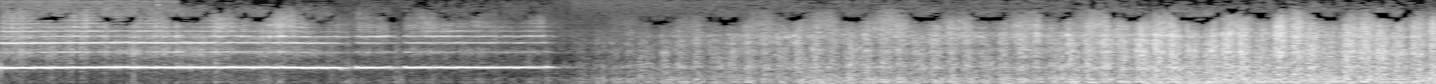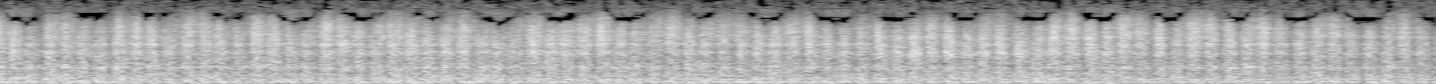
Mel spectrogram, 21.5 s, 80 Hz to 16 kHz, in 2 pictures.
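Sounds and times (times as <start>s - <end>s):
train warning whistle: 0.0s - 4.3s
train chugging and rumbling while working hard: 0.0s - 21.5s.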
